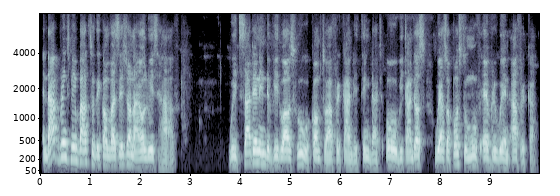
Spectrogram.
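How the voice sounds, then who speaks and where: A man from Nigeria with a Nigerian accent, hosting a live stream and answering viewer questions in a deliberate, emphatic way. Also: lively intonation. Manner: deliberate, emphatic, rising to high emphatic bursts. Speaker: channel host.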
